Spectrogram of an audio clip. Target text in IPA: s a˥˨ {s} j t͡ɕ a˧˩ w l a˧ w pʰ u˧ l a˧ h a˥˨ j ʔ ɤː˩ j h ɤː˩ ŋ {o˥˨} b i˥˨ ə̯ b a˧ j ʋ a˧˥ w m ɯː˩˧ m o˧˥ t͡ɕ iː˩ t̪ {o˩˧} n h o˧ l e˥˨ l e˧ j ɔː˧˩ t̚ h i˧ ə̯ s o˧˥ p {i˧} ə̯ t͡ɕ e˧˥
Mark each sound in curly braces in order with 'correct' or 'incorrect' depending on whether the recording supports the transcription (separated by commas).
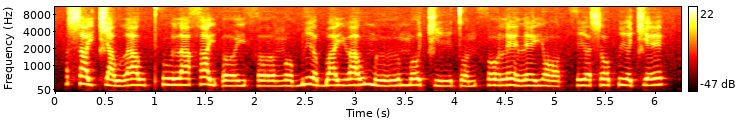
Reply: incorrect, incorrect, correct, correct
